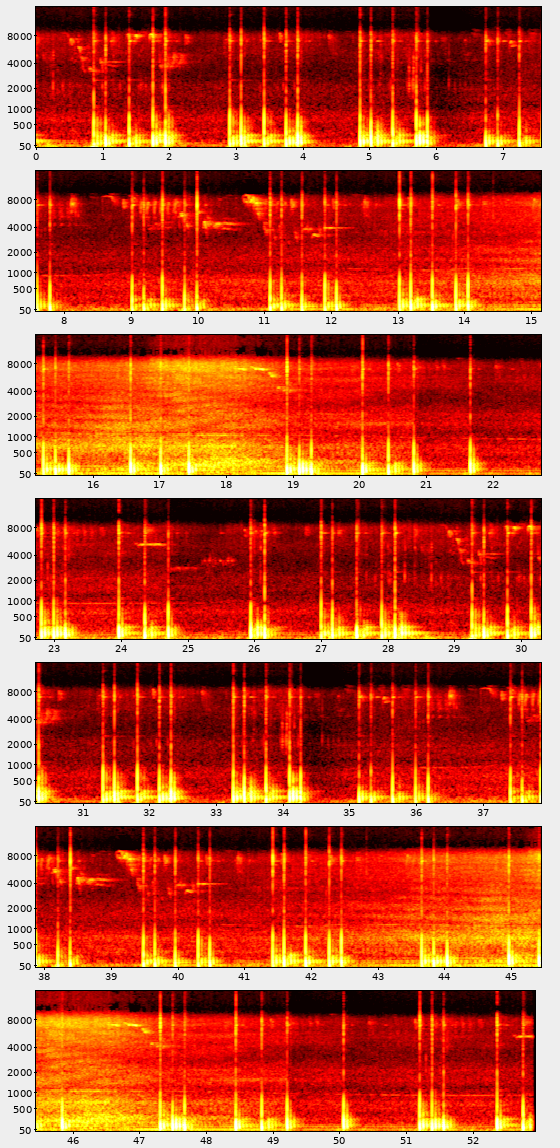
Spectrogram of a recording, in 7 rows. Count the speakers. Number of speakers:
zero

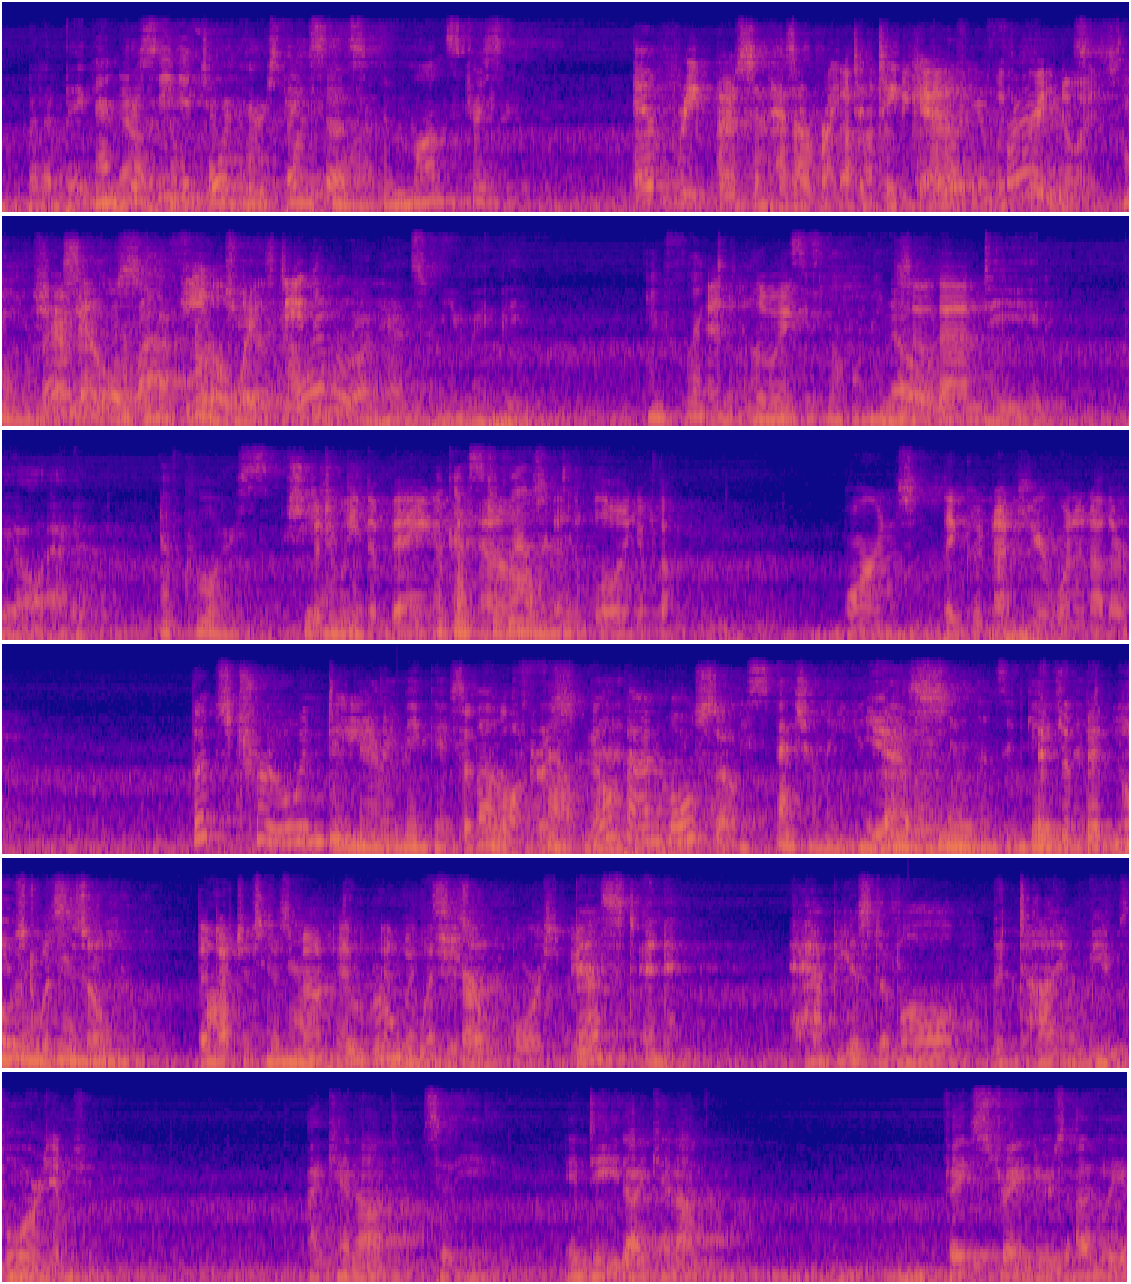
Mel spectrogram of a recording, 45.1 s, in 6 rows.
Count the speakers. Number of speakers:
four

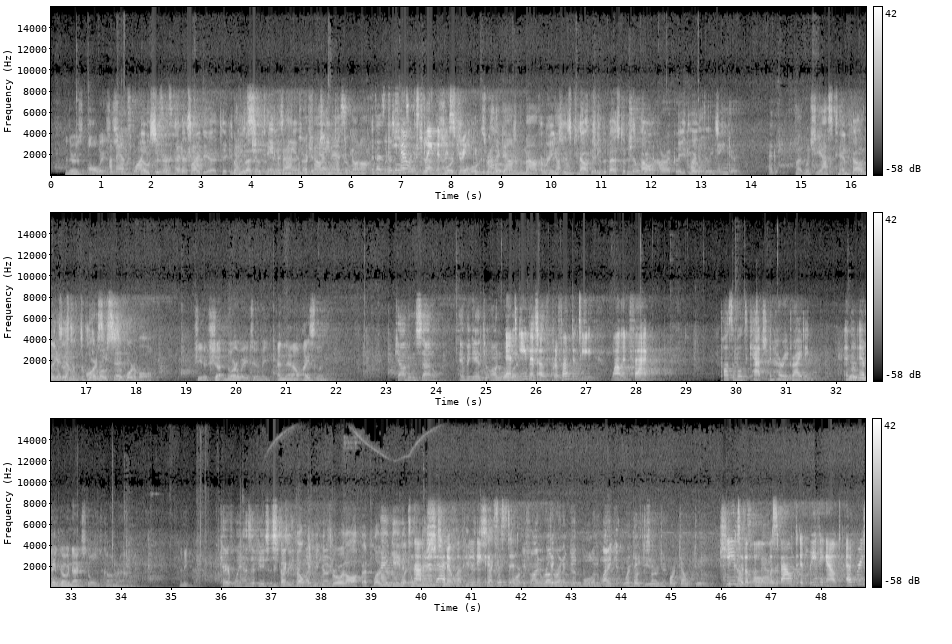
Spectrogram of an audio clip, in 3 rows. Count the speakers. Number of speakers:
seven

